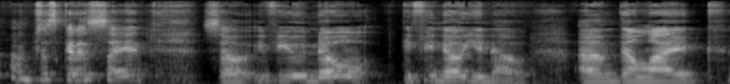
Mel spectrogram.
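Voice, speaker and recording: Woman musing, halting and searching. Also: on the high side, a bit bright. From South Africa. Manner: meandering, searching for words, frequent restarts. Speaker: podcast host. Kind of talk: reflective spiritual monologue.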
